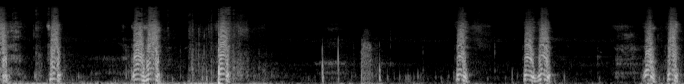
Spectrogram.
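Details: An excited Hokkaido (Ainu) dog, worked up with a heat-up command while holding a brown bear paw, gives short, sharp barks in bursts, some doubled, with quiet gaps between.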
